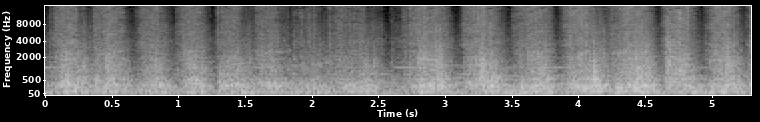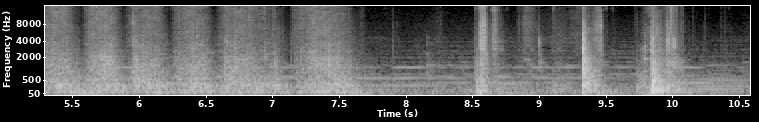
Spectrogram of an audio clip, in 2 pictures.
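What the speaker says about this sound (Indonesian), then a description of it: "saya akan gergaji dulu batang ini" A hand saw rasps back and forth through a tree branch in steady strokes, ending with a few separate knocks and thunks as the cut finishes.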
